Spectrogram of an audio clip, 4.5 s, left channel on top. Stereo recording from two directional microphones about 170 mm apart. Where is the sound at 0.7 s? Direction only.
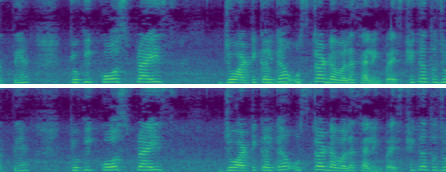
30° left (ahead or behind).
